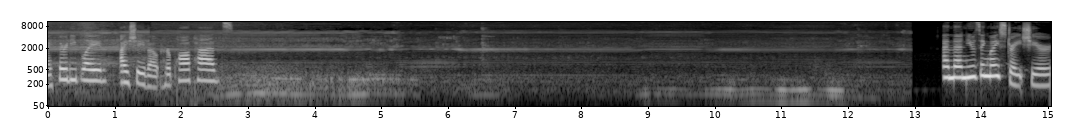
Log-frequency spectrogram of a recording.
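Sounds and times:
electric clipper whining: 0.0 - 13.0.

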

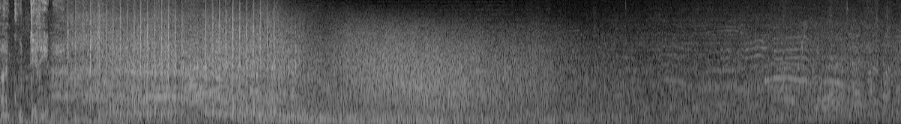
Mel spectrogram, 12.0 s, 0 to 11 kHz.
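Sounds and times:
rapid automatic gunfire: 0.8 - 4.0
low rumble: 3.5 - 9.5.

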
